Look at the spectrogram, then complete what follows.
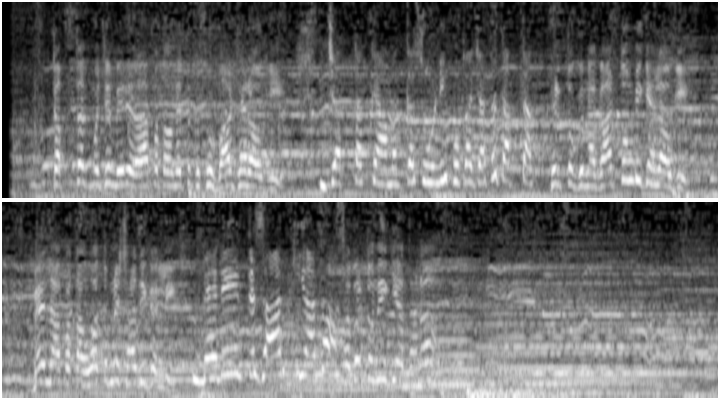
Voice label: Sad Dialogue Ringtone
